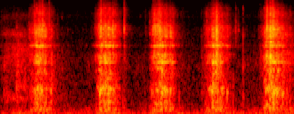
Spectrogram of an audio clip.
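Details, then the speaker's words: New replacement alternator for Honda CRX, spun by hand, just under two turns a second: soft smooth whirr, no grinding or rumble, pretty quiet as expected; normal bearings after replacing failed alternator. "here's a new one pretty quiet as you would expect"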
